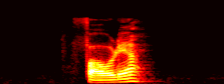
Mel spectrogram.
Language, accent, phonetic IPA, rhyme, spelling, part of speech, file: German, Austria, [ˈfaʊ̯lɐ], -aʊ̯lɐ, fauler, adjective, De-at-fauler.ogg
- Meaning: 1. comparative degree of faul 2. inflection of faul: strong/mixed nominative masculine singular 3. inflection of faul: strong genitive/dative feminine singular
